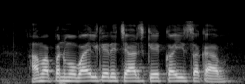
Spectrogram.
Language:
Maithili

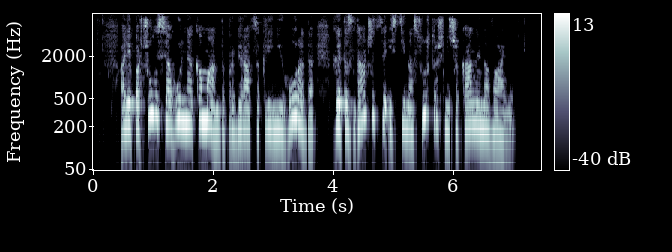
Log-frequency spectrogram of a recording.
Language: Belarusian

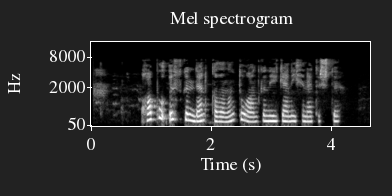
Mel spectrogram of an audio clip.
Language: Bashkir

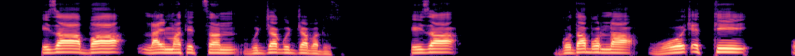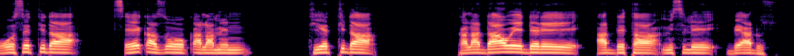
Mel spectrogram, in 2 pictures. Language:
Gamo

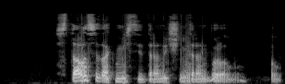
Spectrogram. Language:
Czech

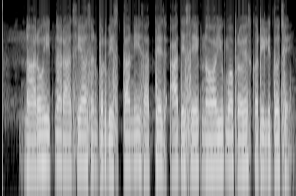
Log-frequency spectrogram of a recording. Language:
Gujarati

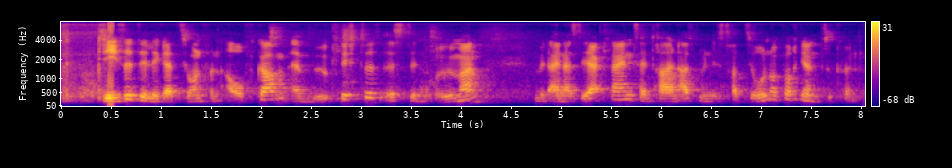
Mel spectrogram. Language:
German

